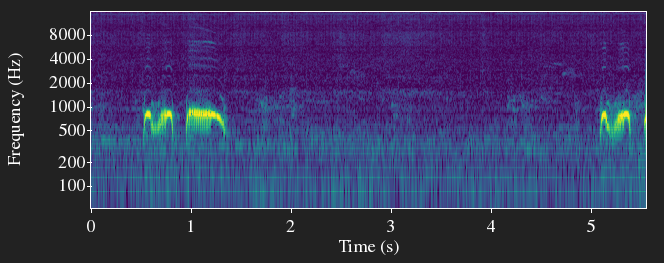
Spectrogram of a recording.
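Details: Female spotted dove calling to rouse males, giving a soft hooted double note and a drawn-out wavering coo, then silence before the next phrase begins.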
